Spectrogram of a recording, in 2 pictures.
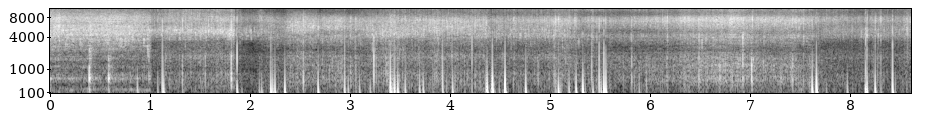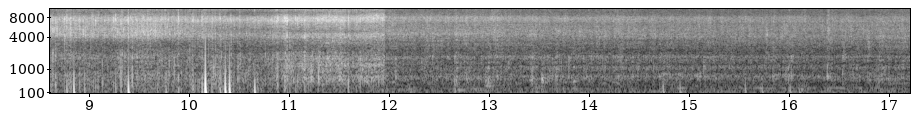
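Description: Food sizzling in hot oil in a steel wok over a wood-fired clay stove. A steady sizzle carries many sharp pops and clicks through roughly the first eleven seconds, then settles to a quieter, even sizzle.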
